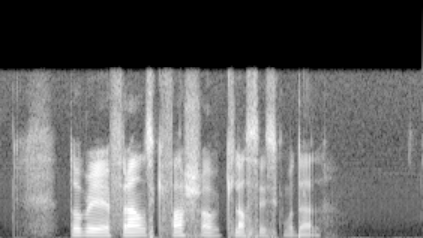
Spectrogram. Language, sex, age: Swedish, male, 24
